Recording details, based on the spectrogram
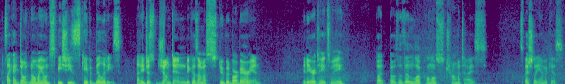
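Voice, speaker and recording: A man narrating a first-person visual novel story in an expressive, dramatic style. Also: mid-range voice, normal speed.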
